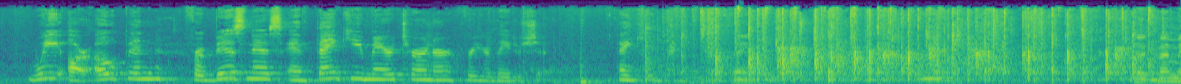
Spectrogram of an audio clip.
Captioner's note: cheers and applause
